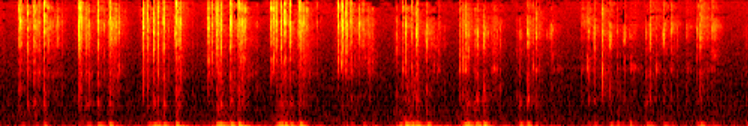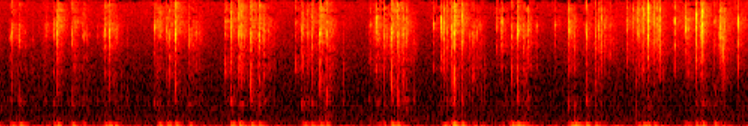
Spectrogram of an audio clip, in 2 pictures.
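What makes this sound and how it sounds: A slim white wireless computer keyboard with plastic keys, held in gloved hands, is tapped and typed on with long nails and fingertips. Quick, irregular clicks and soft thuds come in bursts, each with a bright clicky edge and a low knock, dying away almost instantly.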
